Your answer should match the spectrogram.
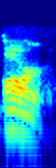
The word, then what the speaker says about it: our: A lot of Americans reduce this one, the pronoun our, to R.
